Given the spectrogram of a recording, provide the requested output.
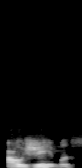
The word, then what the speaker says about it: algema: A letra G, diante da letra E e da letra I, tem o mesmo som da letra J, ok?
